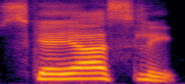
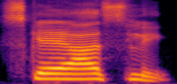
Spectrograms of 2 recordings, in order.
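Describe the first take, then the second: No difference in how they are said.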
